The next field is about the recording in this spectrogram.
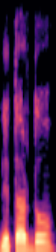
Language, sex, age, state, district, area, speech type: Santali, male, 30-45, West Bengal, Paschim Bardhaman, urban, spontaneous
